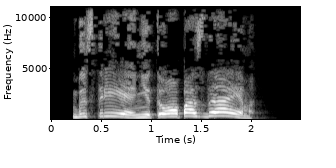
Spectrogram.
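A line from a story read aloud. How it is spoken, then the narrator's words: Shouting. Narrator (Russian): кричал Женя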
